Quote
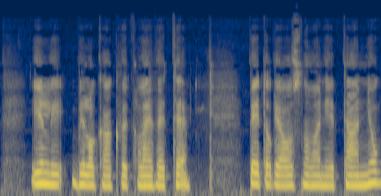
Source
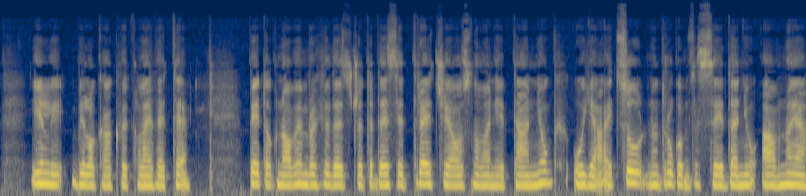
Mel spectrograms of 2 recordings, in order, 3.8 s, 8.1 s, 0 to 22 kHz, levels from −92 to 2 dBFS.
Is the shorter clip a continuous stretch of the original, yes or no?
no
